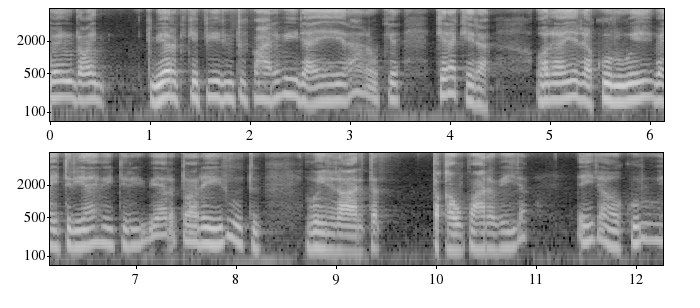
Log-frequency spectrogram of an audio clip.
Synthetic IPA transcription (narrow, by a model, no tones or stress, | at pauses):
aɾaβa | biaɾotokepiɾutupaːɾeβejɾaeɾaɾokeke̞ɾakeɾa | oɾajeɾakuɾue̞βajtiɾiaeβajtiɾibiaɾo̰toaɾejɾutueβajɾaɾaaɾeta | takawpaːɾeβe̞jɾa | ejɾaokuɾue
